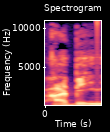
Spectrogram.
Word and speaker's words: ABBYY: Сегодня к нам пришли замечательные гости из компании Аби, которая как мы теперь выяснили, оно произносится как Аби, не как Эби, не как IBE, не, не как, а просто как Аби.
